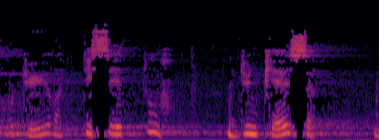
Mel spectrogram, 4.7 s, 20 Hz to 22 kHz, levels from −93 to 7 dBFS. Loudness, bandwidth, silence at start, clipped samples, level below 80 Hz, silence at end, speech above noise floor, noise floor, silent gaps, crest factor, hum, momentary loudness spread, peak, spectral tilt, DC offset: -38 LUFS; 11 kHz; 0 s; under 0.1%; -68 dBFS; 0 s; 21 dB; -59 dBFS; none; 18 dB; none; 21 LU; -22 dBFS; -3.5 dB/octave; under 0.1%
